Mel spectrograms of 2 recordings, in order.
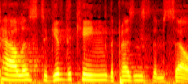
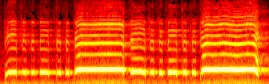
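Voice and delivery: high, loud beeping trumpet imitation; trumpet fanfare; 12 dB louder than usual. A narrator's reading. Officers sound the trumpet outside the palace, trumpet fanfare. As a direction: beep out a piercing fanfare, long last note. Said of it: "That's the trumpet sound".

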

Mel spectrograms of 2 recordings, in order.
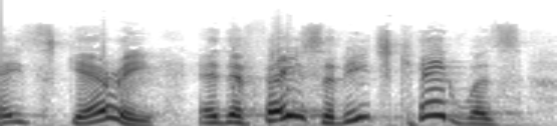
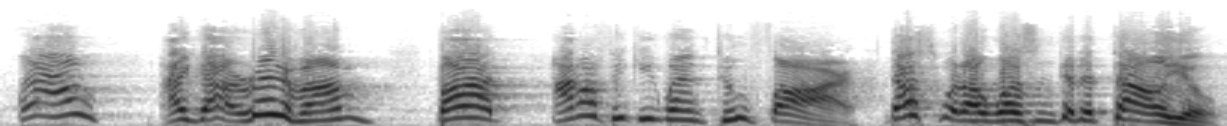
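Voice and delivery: shrill woodcutter's wife; 9 semitones higher, 7 dB louder than usual. Acted. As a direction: shoo the stranger off in a high, loud voice. Woman voice in told story.

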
